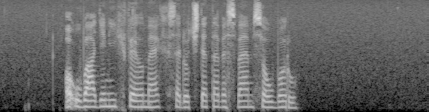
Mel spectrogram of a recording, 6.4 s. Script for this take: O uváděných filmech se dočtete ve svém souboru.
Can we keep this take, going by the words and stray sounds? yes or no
yes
